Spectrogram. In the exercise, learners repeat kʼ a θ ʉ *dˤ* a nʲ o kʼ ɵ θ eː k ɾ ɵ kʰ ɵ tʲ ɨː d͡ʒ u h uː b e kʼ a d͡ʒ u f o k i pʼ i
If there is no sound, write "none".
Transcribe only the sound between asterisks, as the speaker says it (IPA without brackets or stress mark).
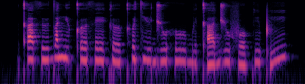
d̪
